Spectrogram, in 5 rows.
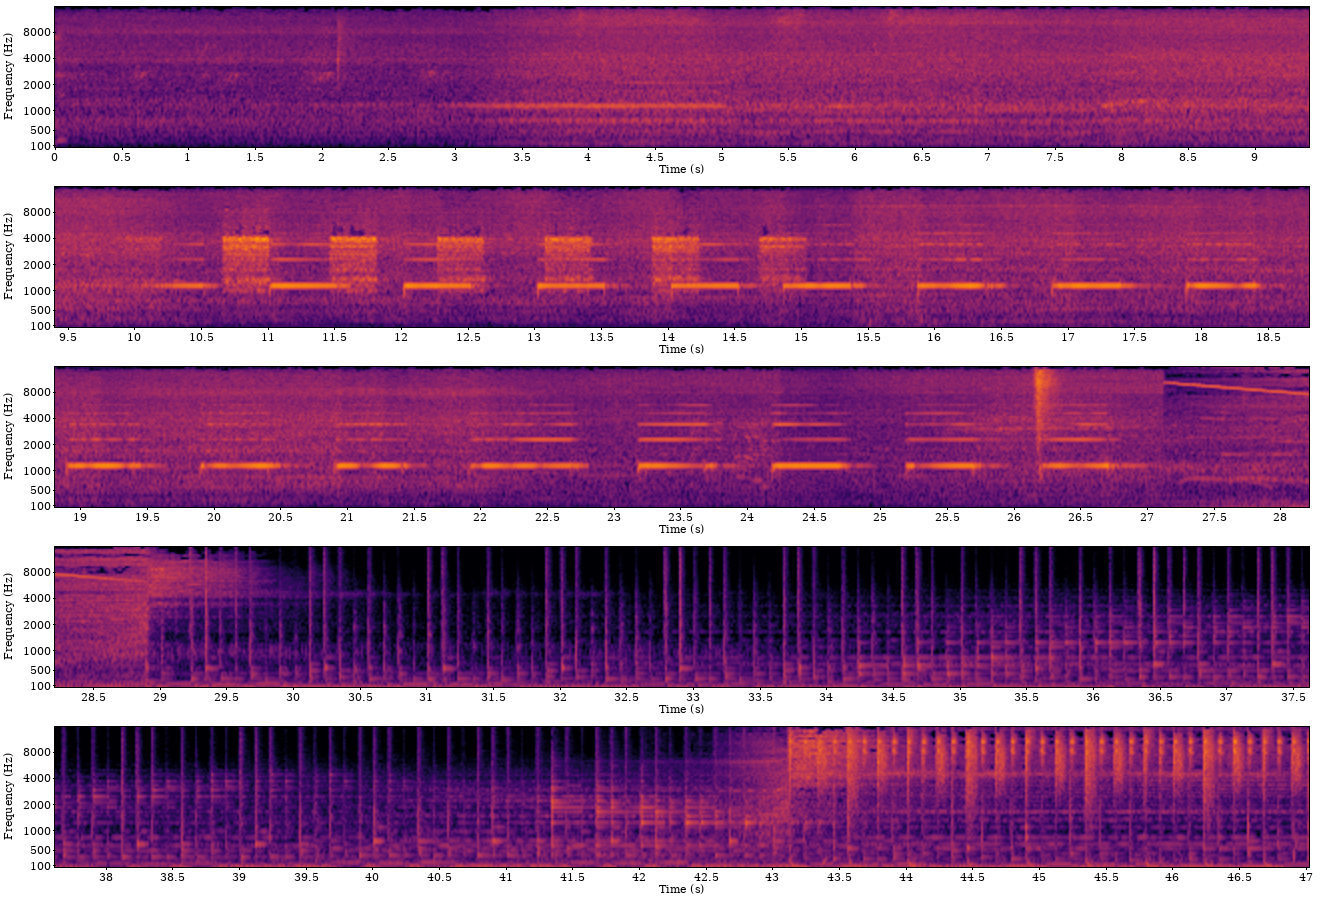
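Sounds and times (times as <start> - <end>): diesel engine running: 0.0 - 47.0
electronic warning beeper: 9.9 - 28.8.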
